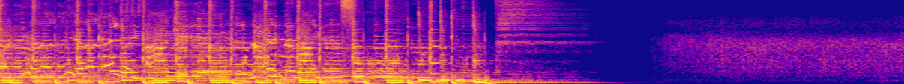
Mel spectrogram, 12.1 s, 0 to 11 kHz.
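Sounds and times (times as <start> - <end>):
congregation clapping: 8.7 - 12.0.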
